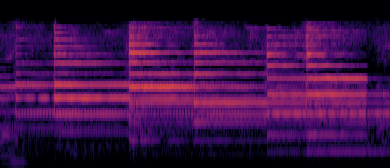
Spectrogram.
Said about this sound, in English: Well, ring the bell, then.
